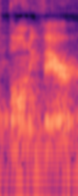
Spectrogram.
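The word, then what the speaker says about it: Bon Iver: but like for example bonnie bear is how you say it ballin ivor balling bear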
